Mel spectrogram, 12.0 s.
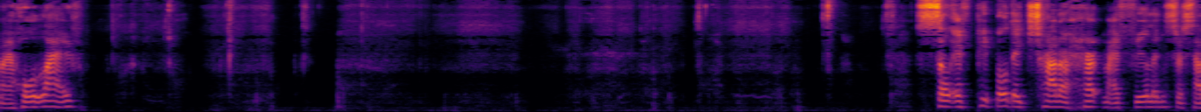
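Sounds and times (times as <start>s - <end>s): chewing crunchy crust: 0.7s - 9.1s
breathing through the nose: 2.0s - 8.1s.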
